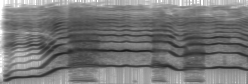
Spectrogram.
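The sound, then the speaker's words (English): A man screams a high note. His voice slides swiftly upward, then holds a loud, strained pitch with slight wavers for over two seconds. “I'm going to be screaming. And I'm going to be hitting that high note.”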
